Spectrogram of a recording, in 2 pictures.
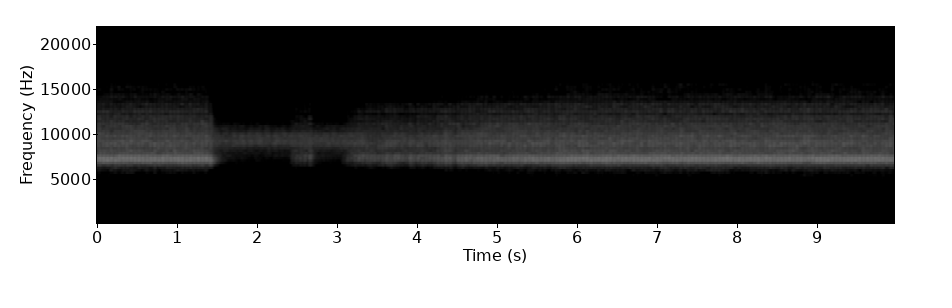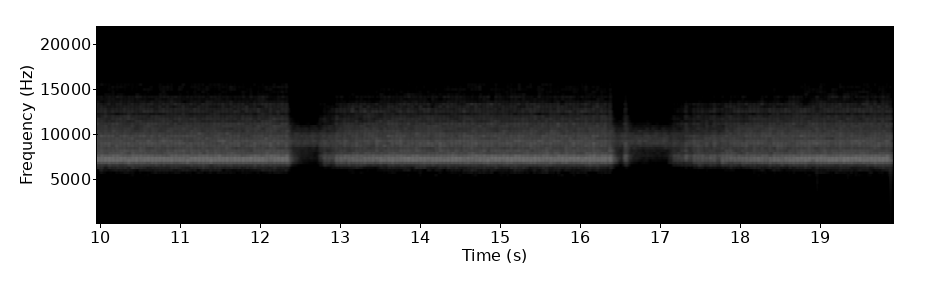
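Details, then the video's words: Grasshoppers sounding with no music: a steady, very high shimmering trill of rapid pulses that drops out briefly three times, near the two-, twelve- and seventeen-second marks, then swells back to full strength. "Grass Hopper Sounds"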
